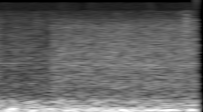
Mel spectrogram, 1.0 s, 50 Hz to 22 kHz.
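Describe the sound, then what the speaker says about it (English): Wind in the X-Plane 11 flight simulator around a Ryanair 737-800NG taxiing, a loud steady low rushing roar with no break. "There is the wind that you guys can hear."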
